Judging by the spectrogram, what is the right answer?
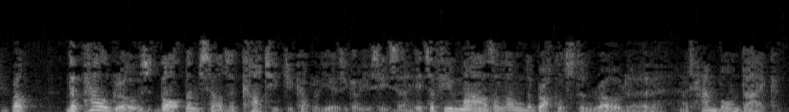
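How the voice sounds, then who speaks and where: A level-headed police inspector in a radio crime play. He sets out the case in a measured, courteous way, and his voice rises and falls with feeling under a faint hiss. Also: fairly low pitch, very animated, muffled recording. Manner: measured, polite, explanatory. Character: calm, patient male police inspector.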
